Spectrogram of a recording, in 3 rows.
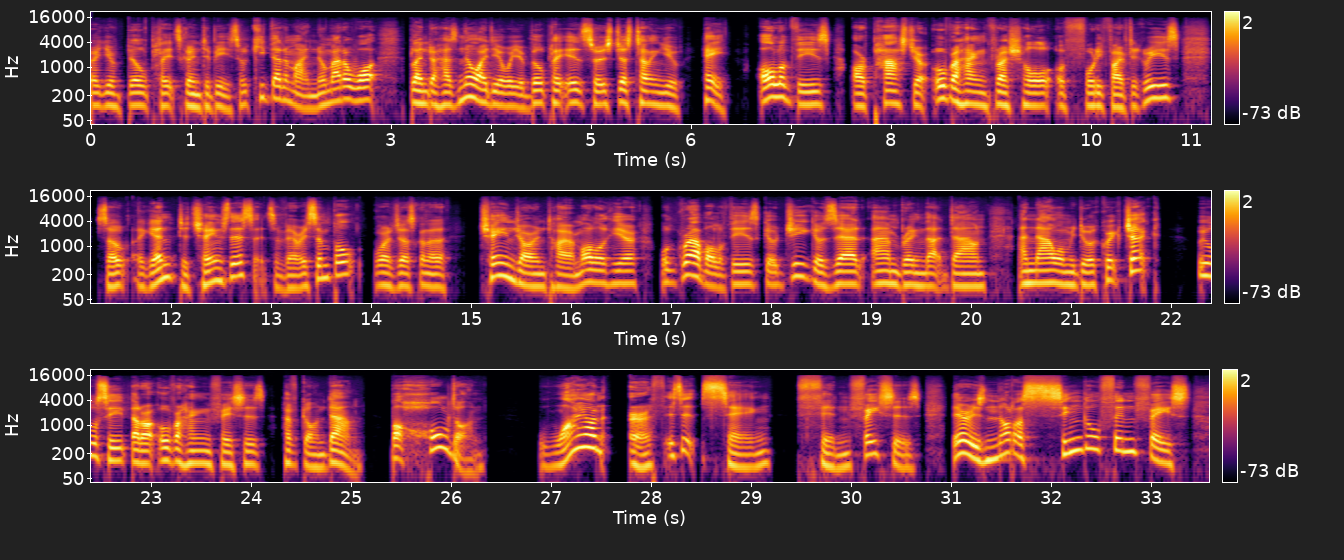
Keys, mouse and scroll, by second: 1.5 middle click, 4.4 middle click, 11.5 middle click, 13.9 click, 14.4 alt+click, 15.3 middle click, 16.5 shift+click, 17.6 g, 18.1 z, 21.4 click, 30.4 click, 30.6 middle click.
